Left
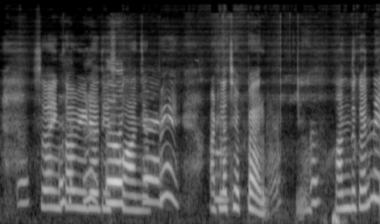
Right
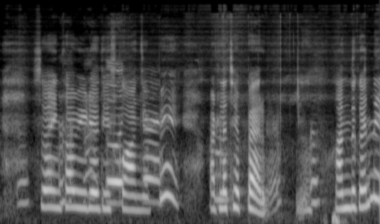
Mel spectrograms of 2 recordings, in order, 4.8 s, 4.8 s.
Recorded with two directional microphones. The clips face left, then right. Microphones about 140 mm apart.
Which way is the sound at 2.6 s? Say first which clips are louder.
Right 5 dB; 50° right (ahead or behind).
